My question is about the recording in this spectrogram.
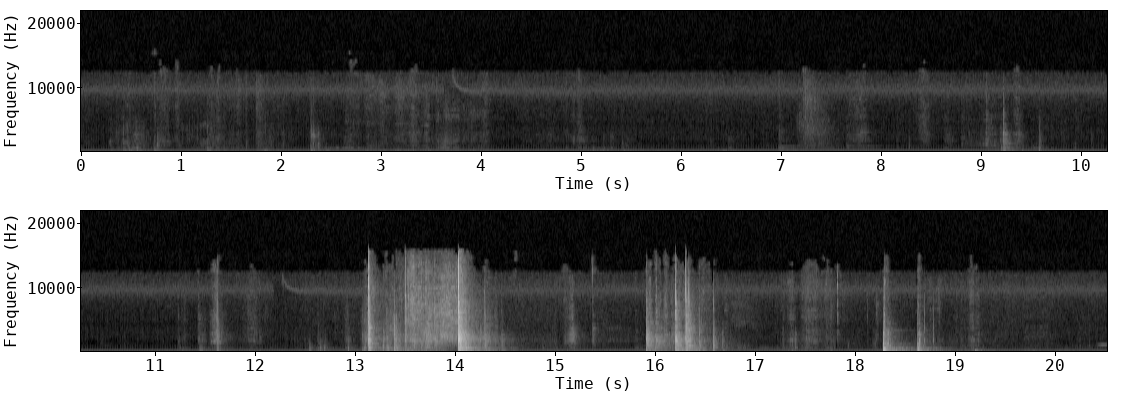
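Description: Faint room hum, then handling noise at a wooden pulpit picked up close by its microphone: a cluster of knocks and rustling, then two more separate thuds, as a laptop and other items are set down on the lectern.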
